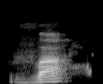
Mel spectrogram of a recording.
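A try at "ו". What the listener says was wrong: So this would be like a W sound, like wa.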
